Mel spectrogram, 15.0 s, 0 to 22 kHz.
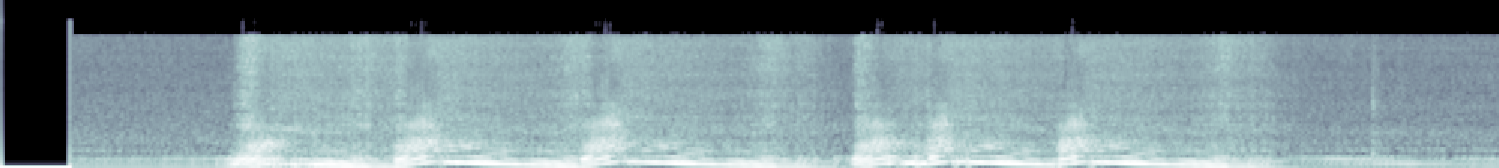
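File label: super drager 3SGE, muffler, TOYOTA CURREN; HKSスーパードラッガー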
